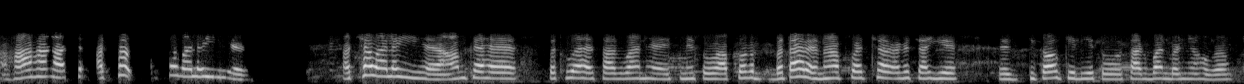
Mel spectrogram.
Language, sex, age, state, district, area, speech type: Urdu, female, 18-30, Bihar, Saharsa, rural, conversation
